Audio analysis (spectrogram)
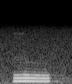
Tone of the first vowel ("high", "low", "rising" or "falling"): low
